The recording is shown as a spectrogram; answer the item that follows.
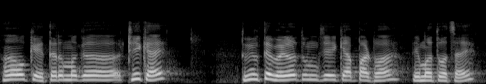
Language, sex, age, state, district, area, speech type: Marathi, male, 30-45, Maharashtra, Raigad, rural, spontaneous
